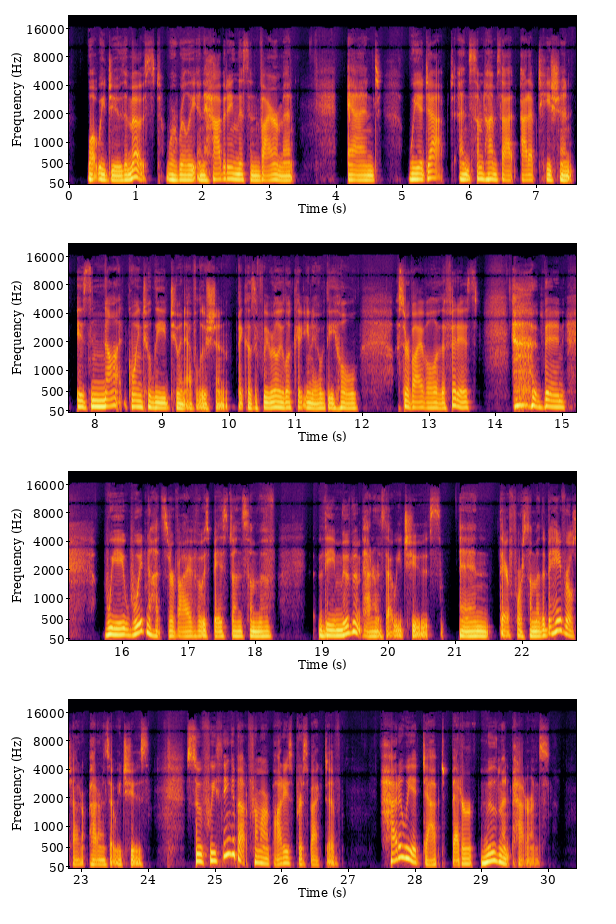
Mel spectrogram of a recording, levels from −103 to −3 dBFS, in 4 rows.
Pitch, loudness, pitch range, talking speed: 120 Hz, -16 LUFS, 110-135 Hz, 165 wpm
